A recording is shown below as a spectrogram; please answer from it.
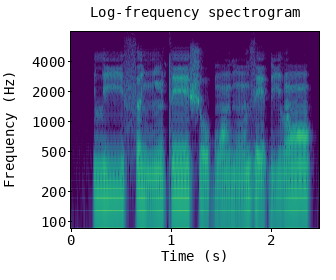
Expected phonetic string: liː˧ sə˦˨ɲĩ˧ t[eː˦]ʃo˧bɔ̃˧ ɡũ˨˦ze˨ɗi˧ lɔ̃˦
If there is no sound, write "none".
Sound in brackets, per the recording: eː˦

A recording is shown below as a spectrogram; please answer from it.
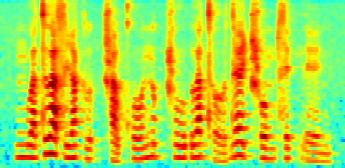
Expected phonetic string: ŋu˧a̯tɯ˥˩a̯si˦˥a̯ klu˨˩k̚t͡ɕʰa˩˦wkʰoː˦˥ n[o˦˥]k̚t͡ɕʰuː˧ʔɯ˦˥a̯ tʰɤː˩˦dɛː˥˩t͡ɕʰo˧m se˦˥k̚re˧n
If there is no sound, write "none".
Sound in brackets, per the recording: u˦˥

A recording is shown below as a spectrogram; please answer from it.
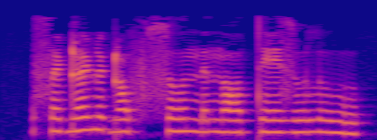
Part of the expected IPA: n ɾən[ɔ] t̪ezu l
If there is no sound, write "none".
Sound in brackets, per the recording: ɔ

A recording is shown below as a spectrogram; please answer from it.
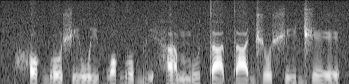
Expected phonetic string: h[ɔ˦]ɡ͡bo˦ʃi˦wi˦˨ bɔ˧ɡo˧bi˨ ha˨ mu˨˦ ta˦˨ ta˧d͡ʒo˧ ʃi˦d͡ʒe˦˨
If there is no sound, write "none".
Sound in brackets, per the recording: ɔ˦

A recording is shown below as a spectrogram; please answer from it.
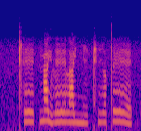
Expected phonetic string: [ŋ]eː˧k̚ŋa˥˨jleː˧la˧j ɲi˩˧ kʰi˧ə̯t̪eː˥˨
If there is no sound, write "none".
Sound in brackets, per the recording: kʰ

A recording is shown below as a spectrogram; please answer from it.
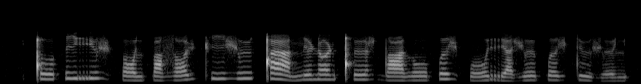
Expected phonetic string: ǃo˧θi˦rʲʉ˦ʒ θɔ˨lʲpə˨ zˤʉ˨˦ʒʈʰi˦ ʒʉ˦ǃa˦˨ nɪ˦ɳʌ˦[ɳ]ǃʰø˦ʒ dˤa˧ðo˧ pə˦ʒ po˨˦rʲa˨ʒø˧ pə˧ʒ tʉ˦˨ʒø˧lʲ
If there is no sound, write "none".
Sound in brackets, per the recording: ɳ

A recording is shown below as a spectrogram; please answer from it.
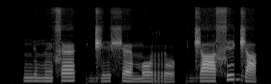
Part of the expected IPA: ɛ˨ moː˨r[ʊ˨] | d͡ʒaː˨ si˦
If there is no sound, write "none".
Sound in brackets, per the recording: ʊ˨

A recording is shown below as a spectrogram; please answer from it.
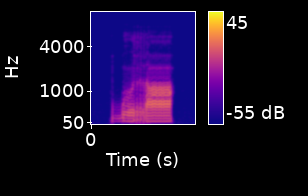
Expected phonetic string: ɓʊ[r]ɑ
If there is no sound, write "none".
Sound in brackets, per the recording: r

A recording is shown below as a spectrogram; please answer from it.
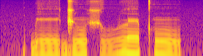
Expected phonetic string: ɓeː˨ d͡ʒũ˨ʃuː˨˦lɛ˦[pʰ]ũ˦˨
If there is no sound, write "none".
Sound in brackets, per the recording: pʰ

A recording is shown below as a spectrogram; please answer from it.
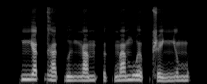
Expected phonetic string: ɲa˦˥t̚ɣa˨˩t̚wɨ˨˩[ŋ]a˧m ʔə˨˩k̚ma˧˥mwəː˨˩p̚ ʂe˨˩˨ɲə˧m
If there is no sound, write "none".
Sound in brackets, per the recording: ŋ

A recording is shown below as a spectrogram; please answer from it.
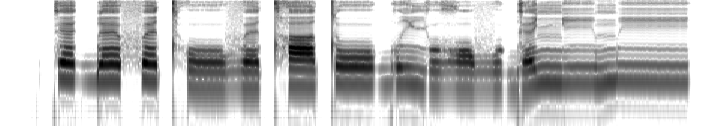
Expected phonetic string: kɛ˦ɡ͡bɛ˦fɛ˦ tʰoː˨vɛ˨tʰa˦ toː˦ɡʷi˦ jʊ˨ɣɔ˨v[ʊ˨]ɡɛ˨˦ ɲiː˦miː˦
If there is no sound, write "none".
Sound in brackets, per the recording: ʊ˨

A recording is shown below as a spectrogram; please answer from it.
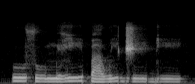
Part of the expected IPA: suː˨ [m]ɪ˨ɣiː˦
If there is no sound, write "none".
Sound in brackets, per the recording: m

